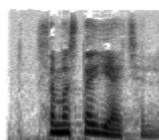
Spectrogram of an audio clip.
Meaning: independence (state of having sufficient means for a comfortable livelihood)
- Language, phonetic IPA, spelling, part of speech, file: Russian, [səməstɐˈjætʲɪlʲnəsʲtʲ], самостоятельность, noun, Ru-самостоятельность.ogg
